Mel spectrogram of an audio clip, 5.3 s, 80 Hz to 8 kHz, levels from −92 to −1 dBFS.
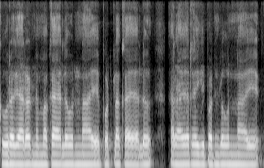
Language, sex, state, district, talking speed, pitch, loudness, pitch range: Telugu, male, Telangana, Hyderabad, 90 wpm, 130 Hz, -15 LUFS, 125-130 Hz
